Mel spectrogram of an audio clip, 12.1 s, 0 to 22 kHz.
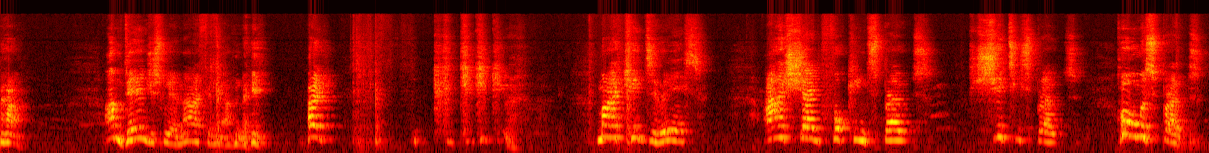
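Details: Adult man with Tourette syndrome, filmed September 2009 in a follow-up; his vocal and motor tics have changed a lot since earlier, vary with mood, and include bizarre and obscene utterances: vocal tics (Tourette syndrome).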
